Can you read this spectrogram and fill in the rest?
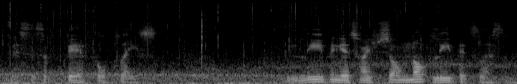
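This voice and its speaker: Frightened old miser. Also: male voice, sits low, measured pace, noisy background. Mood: pleading, fearful. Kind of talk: audio drama acting.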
